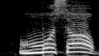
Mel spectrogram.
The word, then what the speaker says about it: مصاب: مصاب به ضم اول به معنای مصیبت زده، سختی دیده، مصیبت رسیده.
